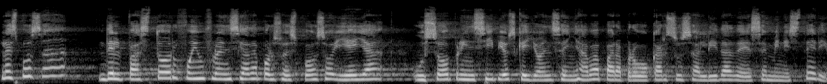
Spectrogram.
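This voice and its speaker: At a moderate pace, a woman with an unremarkable speaking voice talks at a fairly high pitch with ordinary pitch variation. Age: 60s. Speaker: pastor's wife teaching women leaders. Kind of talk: sermon-style teaching.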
